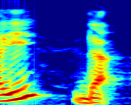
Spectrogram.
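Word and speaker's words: 間: আ আ আ আ আইদা আইদা মানে কি আমরা বাংলা উচ্চারণটা লিখে দিতেছি তবু আ ই দাদা আইদা আইদা মানে দুই এর মধ্যে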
